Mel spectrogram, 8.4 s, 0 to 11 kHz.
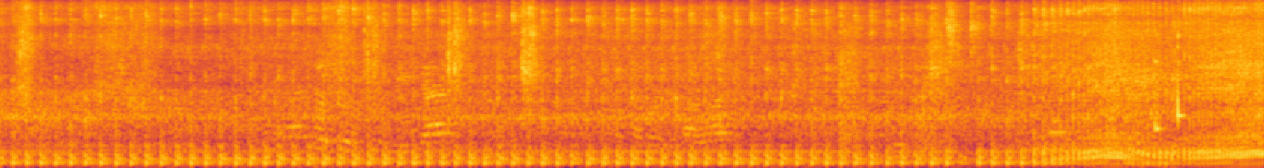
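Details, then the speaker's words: Yamaha Mio Soul 115 scooter after restoration (new oil seal, regulator, switch, rewiring, body panels): even regular thumping at idle, picks up cleanly on a short rev, no clatter or rattles; runs without much noise. "So yan po, naandar na po siya mga ka-idol. So wala na po siya masyadong naingay."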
